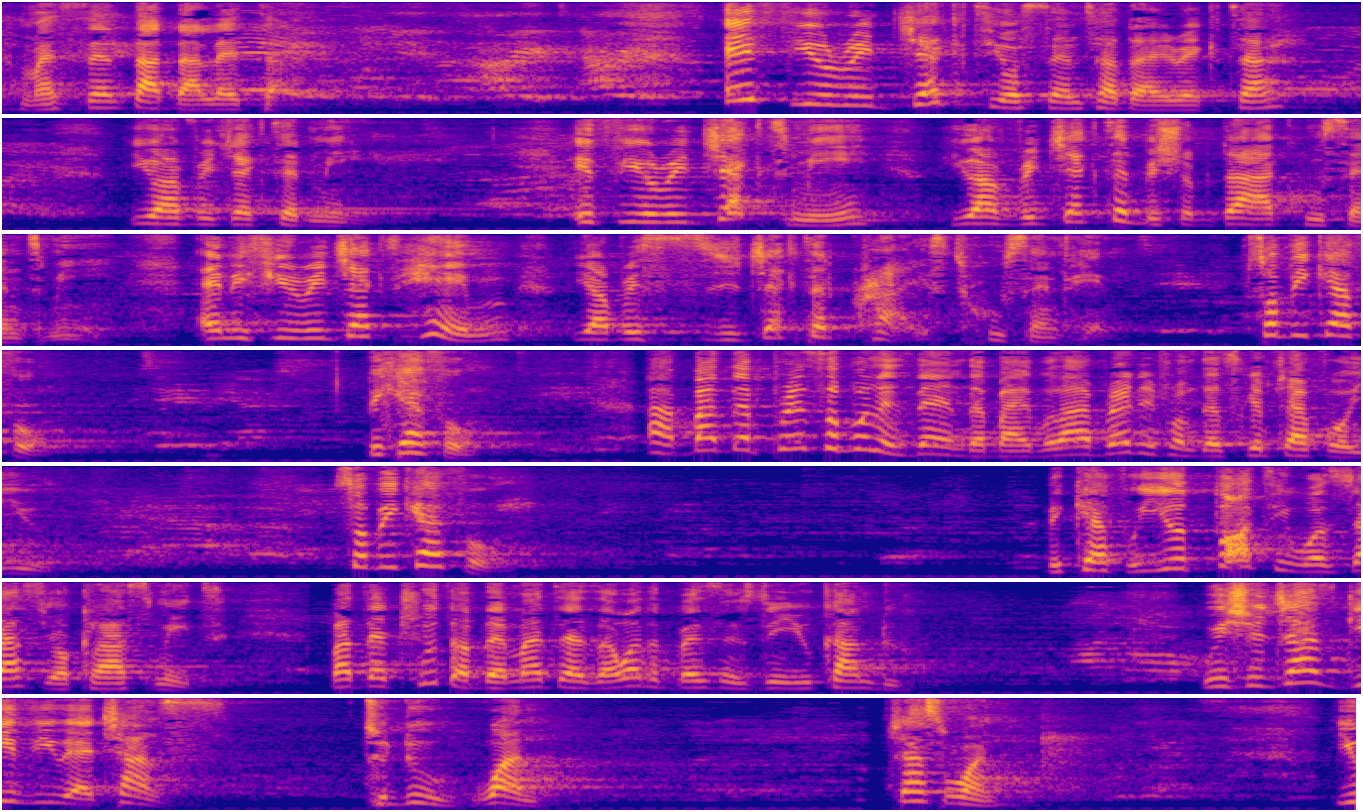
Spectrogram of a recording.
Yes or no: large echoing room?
yes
